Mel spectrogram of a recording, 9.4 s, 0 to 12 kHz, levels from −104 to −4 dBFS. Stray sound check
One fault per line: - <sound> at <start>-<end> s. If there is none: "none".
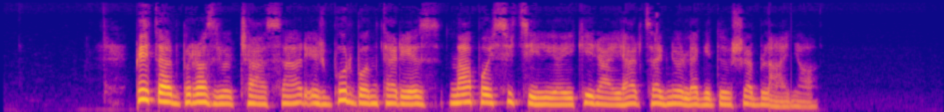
none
